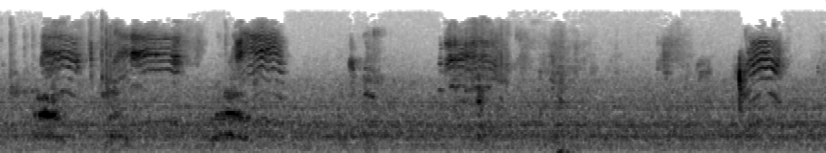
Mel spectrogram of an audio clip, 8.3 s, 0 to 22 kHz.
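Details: Newborn kittens from a litter of five born April 14th, crying during a morning formula feeding indoors; repeated thin, high, wavering meows in quick bursts over a steady room hiss, one sharp click.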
